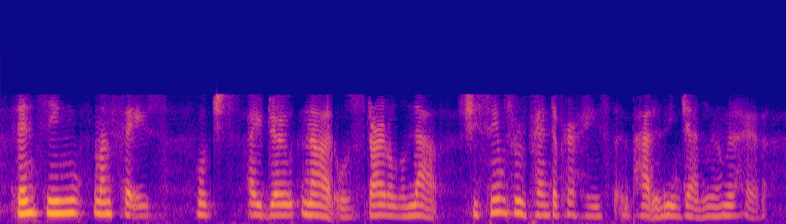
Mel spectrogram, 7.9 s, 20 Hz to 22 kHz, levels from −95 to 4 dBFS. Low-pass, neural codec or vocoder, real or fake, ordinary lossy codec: 7.2 kHz; codec, 16 kHz in and 24 kHz out, 0.4 kbps, LongCat-Audio-Codec, four codebook decoder; fake; AAC, 16 kbps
